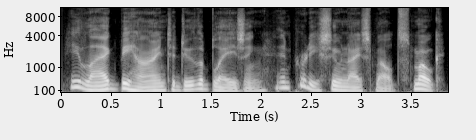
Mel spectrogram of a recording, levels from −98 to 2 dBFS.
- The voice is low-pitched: Yes, low, 115 Hz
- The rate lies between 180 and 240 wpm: Yes, average, 200 wpm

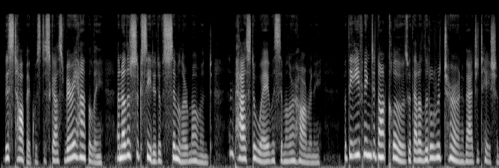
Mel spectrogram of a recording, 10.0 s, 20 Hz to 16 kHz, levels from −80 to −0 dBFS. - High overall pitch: Yes, high, 205 Hz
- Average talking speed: Yes, average, 180 wpm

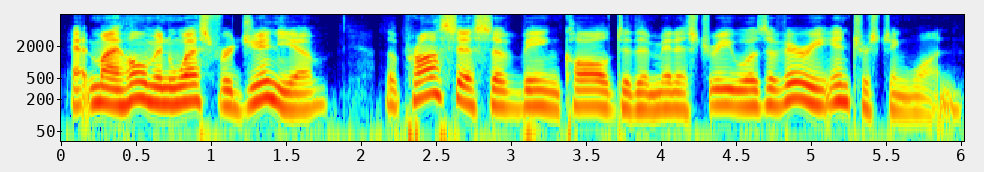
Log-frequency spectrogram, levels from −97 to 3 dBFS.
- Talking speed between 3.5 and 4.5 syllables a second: No, 5.5 syllables/s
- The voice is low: No, medium, 155 Hz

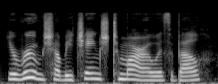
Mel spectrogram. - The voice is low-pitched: No, high, 225 Hz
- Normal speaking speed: No, fast, 220 wpm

